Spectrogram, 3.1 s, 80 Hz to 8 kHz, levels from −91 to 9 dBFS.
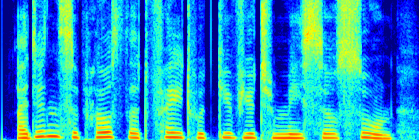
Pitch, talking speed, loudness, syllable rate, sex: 240 Hz, 230 wpm, -16 LUFS, 5.2 syllables/s, female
